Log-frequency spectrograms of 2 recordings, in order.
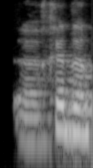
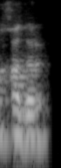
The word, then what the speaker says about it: Khidr: Second story is about Khidr or Khadr, the different pronunciation, which is not, the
